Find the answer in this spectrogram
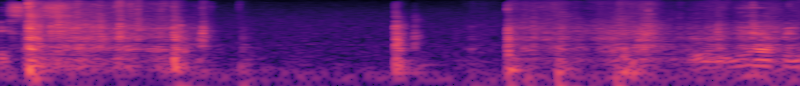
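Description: Knife cutting open a cardboard shipping box: a rasping scrape through the first second, a sharp click about two seconds in, then cardboard and packing paper rustling as the box is opened.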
